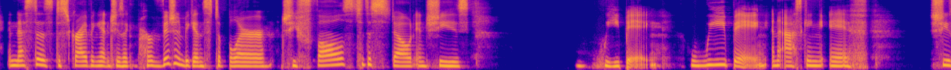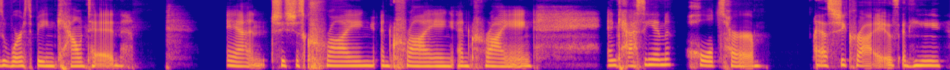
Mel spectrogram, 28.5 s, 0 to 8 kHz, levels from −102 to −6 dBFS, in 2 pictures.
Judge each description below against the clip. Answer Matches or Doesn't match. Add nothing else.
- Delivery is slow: Matches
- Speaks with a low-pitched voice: Doesn't match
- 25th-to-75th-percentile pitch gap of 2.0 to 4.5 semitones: Matches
